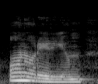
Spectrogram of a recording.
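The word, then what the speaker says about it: honorarium: किस नाम से आएगा, ऑनोरेरियम। कृपा कर देना इसे कोई भी ऑनोरेरियम ना पढ़े, ठीक है जी, इसमें एच साइलेंट है तो ऑनोरेरियम इसकी प्रोनाउंसिएशन बनेगी, तो कृपा करके कोई भी गलत ना पढ़े।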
